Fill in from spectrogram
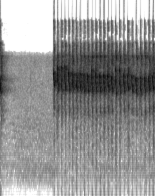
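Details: Cililin bursting into a fast, buzzy, rattling trill of repeated high notes after a second of near silence.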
